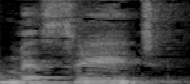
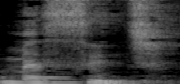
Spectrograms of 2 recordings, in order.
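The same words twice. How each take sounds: First: The final syllable ends with an 'ej' sound. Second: The final syllable ends with an 'ij' sound. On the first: The speaker calls it wrong. "It's not మెసేజ్" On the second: The speaker calls it right. "ఇజ్ అని చెప్తాం"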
